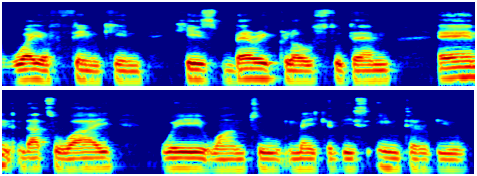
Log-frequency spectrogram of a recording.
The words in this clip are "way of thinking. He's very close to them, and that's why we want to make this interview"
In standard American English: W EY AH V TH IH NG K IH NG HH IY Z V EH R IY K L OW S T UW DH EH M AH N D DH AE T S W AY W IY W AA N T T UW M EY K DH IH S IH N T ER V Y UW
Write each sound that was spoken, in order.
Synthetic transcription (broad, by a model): W EY AH V TH IH NG K IH NG HH IY Z V EH R IY K L OW S T UW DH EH M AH N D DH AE T S W AY W IY W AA N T T UW M EY K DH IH S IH N T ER V Y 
